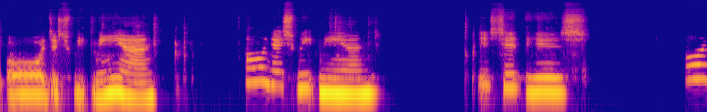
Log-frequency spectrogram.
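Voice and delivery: slow, rising cooing praise. Real, not acted. Owner doting on her pet slowly. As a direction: dote on the pet.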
